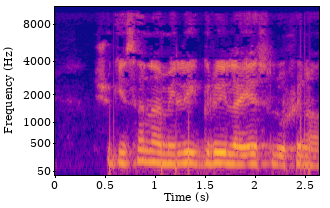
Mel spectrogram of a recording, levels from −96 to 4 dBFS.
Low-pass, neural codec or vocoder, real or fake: 9.9 kHz; none; real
